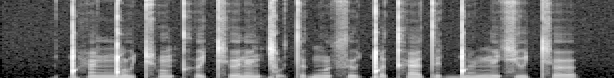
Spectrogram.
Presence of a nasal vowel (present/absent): present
